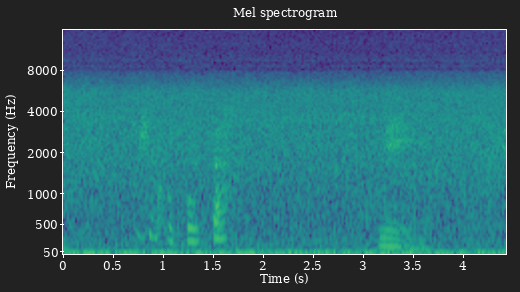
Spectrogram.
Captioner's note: girl continues speaking french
